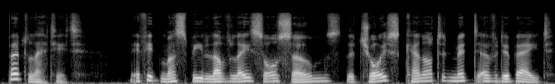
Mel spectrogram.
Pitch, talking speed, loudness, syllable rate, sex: 135 Hz, 160 wpm, -17 LUFS, 5.0 syllables/s, male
